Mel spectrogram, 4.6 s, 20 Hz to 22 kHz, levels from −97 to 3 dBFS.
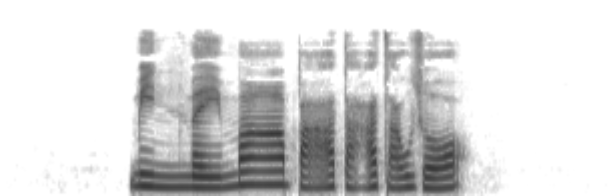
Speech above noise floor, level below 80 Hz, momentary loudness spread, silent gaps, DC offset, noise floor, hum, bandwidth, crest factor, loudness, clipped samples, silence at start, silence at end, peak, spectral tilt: over 68 dB; -74 dBFS; 5 LU; none; under 0.1%; under -90 dBFS; none; 11.5 kHz; 18 dB; -23 LUFS; under 0.1%; 0.95 s; 1.15 s; -6 dBFS; -4.5 dB/octave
